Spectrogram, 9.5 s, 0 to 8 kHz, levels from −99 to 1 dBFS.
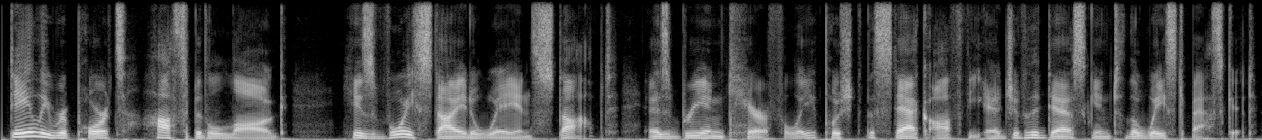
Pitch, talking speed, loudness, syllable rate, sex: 100 Hz, 160 wpm, -20 LUFS, 4.5 syllables/s, male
